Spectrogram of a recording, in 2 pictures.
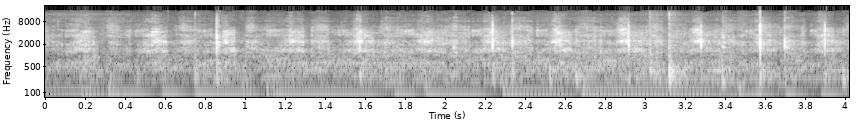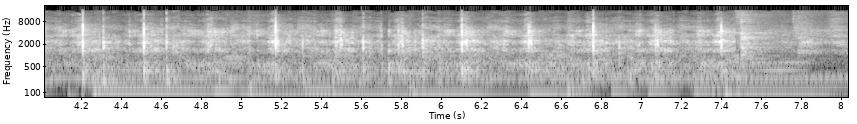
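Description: A metal spoon stirring an oil-and-honey dressing in a small ceramic ramekin, scraping and clicking against the bowl several times a second, over soft background music.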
